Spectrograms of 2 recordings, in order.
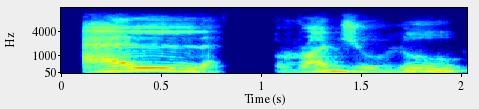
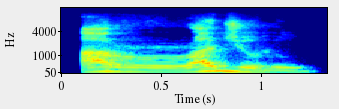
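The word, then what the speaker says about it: الرجل: Okay, and here rajulun, you don't say al-rajulu, you say ar-rajulu, ar-rajulu, and the shadda helps you realize that as well. You just go, oh, there's a shadda on the ra. Okay, I don't pronounce the lam.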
